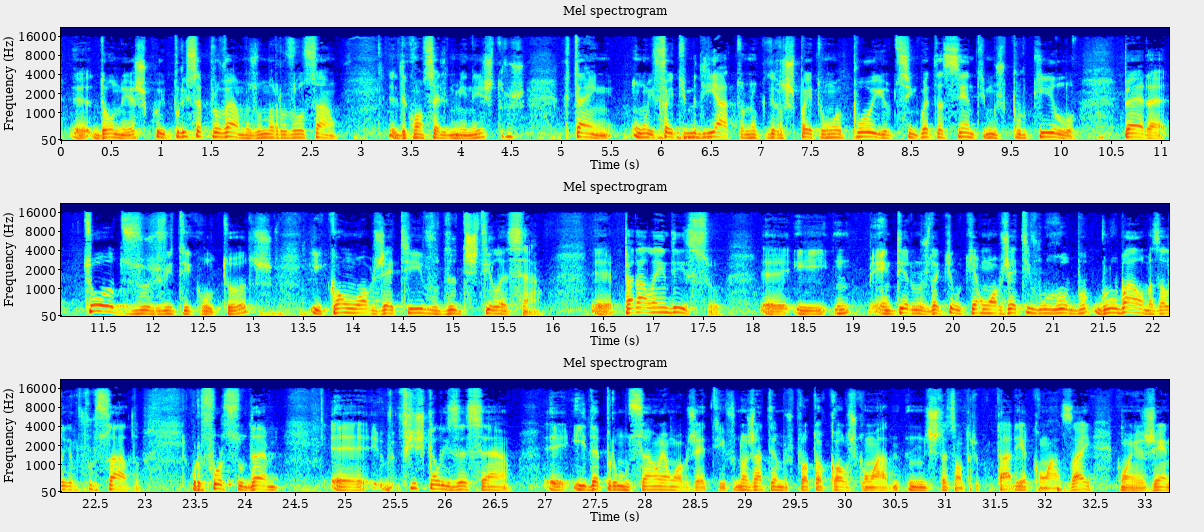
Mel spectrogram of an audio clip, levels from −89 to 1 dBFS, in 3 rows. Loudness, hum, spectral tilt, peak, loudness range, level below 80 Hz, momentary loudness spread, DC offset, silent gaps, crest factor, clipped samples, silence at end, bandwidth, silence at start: -20 LUFS; none; -5.5 dB/octave; -2 dBFS; 2 LU; -48 dBFS; 7 LU; 0.8%; none; 18 dB; under 0.1%; 0 s; 16.5 kHz; 0 s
